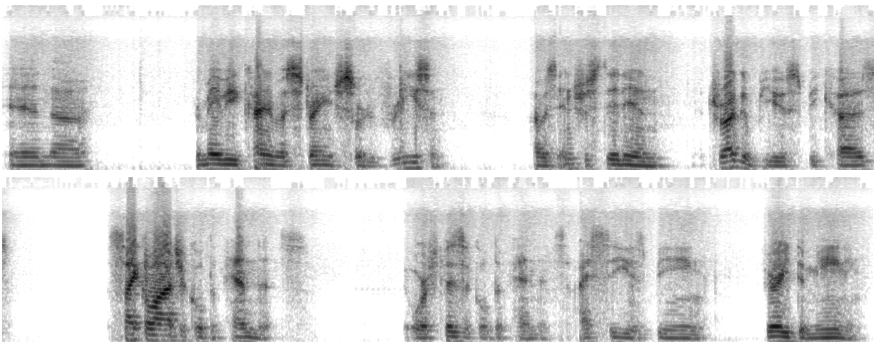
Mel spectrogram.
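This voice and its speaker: Male scientist interviewee, lowish husky voice, emphatic explanatory delivery. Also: steady tone, normal speed, fairly bright tone, dull audio. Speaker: research scientist.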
